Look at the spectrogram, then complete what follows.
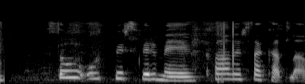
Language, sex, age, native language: Icelandic, female, 11, Icelandic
